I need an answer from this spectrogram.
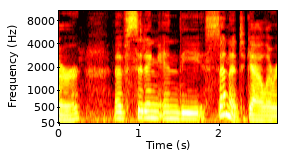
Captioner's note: speaking French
